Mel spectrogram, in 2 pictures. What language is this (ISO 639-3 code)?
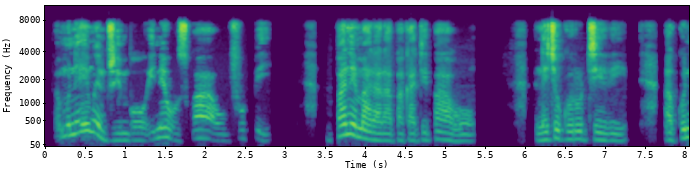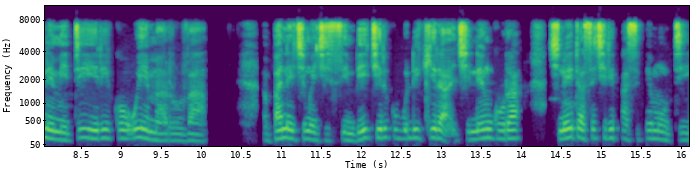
sna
